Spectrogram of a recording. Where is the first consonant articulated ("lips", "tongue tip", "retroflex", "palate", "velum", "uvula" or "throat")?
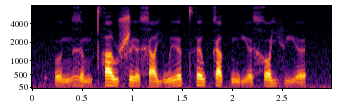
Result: throat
